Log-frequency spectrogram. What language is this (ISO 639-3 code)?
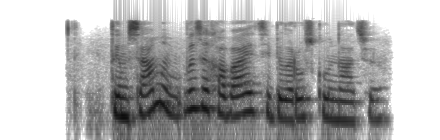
bel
